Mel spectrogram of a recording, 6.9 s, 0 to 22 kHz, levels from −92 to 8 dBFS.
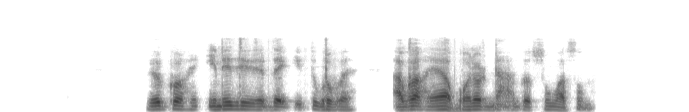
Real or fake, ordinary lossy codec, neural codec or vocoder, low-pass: fake; MP3, 48 kbps; codec, 16 kHz, 0.5 kbps, X-Codec, HuBERT features, trained on LibriSpeech; 5.4 kHz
